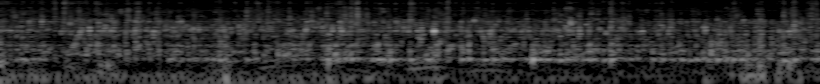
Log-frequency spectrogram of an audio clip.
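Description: Water trickles into a basin.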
